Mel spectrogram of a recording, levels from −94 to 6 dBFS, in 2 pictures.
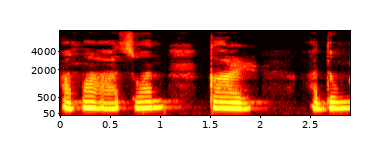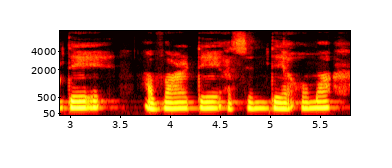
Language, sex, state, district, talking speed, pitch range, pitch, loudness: Mizo, female, Mizoram, Aizawl, 165 wpm, 165-180 Hz, 170 Hz, -18 LUFS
